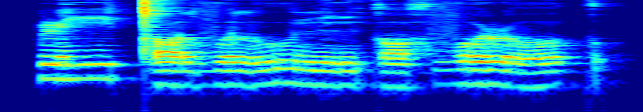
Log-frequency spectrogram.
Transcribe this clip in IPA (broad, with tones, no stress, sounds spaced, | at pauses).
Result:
ɭ iː˦ tʼ ɔ˨ l v ʊ˨ l uː˦˨ n ĩ˨ k ɔ˨ x v o˦ ɭ oː˨˦ k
